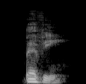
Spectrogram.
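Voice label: "bevy", Australian English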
